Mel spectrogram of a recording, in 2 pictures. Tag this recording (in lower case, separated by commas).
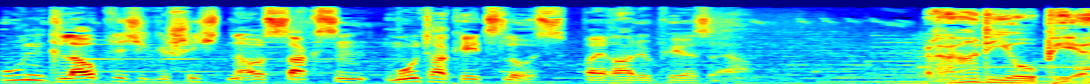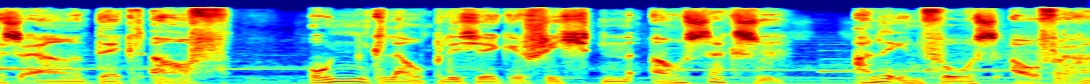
speech, music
